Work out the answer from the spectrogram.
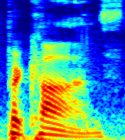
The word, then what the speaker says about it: pecan: I'm from Texas. It's pecans. That's how it is. That's how you pronounce it.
